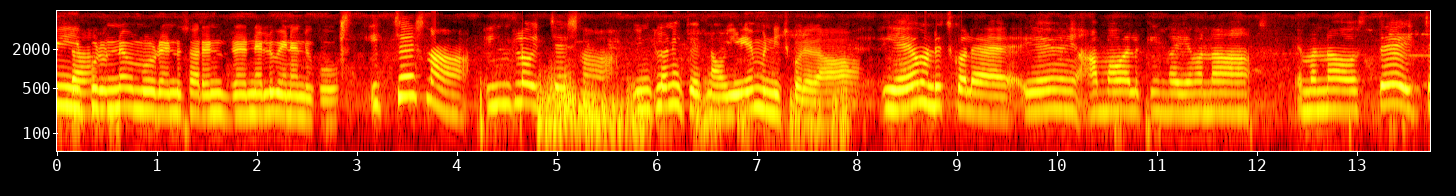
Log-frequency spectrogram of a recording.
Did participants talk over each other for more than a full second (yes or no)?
no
